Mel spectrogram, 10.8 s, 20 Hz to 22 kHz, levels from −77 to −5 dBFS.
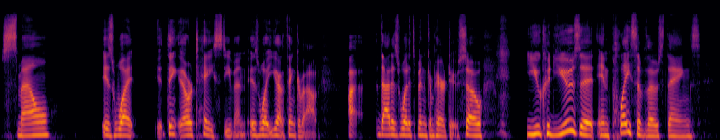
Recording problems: none

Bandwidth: 14.5 kHz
